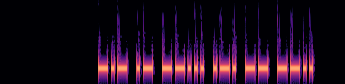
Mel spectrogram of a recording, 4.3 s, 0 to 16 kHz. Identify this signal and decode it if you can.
Morse code, heard as a keyed tone, about 32 wpm, 700 Hz. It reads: KA7RMZ
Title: USA Call Signs - 6 Characters - Repeated 2x - 30wpm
